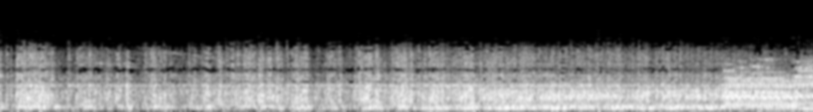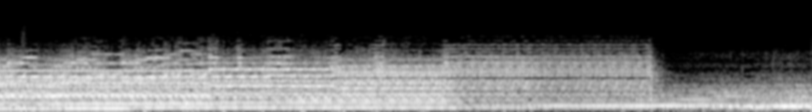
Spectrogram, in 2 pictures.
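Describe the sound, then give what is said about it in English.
An airplane engine runs with a loud, steady drone and a rough low rumble as the plane gets under way to a hospital with an injured man. Midway, sustained humming tones join in, shift in pitch, then fade. No voices are heard. “Now, you fellows look after the injured man, and I'll get the plane on its way to a hospital.”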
